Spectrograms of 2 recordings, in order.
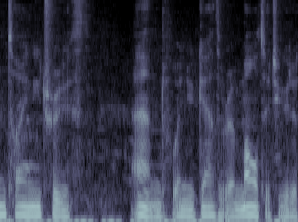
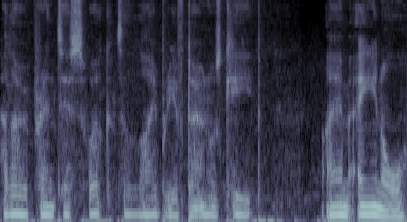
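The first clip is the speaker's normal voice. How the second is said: hushed whisper; 2 semitones higher than usual. A narrator voices a librarian greeting an apprentice, whispering. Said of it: "She whispers".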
